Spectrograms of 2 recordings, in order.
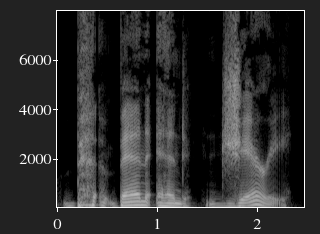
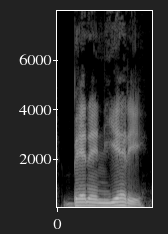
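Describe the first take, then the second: First: The name starts with a voiced j sound. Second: The name starts with a y sound. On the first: The speaker calls it right. "No, no, Ben and Jerry" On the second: The speaker calls it wrong. "We're not saying y"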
